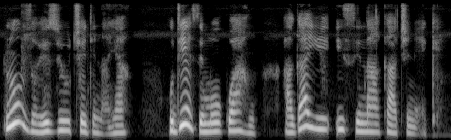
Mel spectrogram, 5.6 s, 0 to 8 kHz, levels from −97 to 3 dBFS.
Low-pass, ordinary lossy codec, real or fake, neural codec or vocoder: 7.2 kHz; none; real; none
